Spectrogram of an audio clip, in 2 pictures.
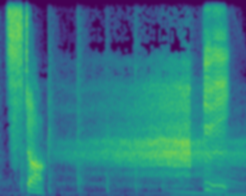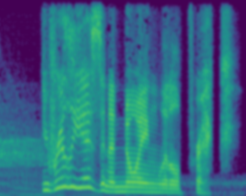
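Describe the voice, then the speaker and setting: A woman playing a cold, godlike destroyer in an audio drama, deliberate, condescending and scornful. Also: mid-range voice, big pitch swings, music in the background. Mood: grandiose, mocking.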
